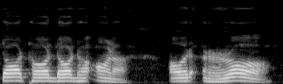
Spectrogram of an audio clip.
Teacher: इसका उच्चारण स्थान हमेशा मूर्धा यानी कि तालु का कठोर ऊपरी भाग होता है मूर्धा तो यह मूर्धन्य होता है।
